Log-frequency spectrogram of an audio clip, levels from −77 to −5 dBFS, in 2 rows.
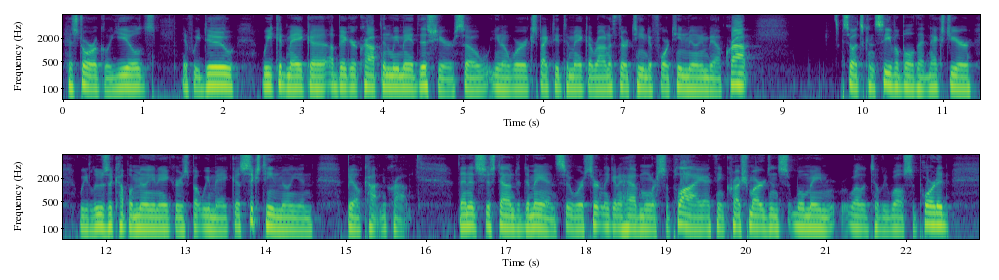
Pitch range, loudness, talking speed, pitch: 105-115 Hz, -24 LUFS, 200 wpm, 105 Hz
